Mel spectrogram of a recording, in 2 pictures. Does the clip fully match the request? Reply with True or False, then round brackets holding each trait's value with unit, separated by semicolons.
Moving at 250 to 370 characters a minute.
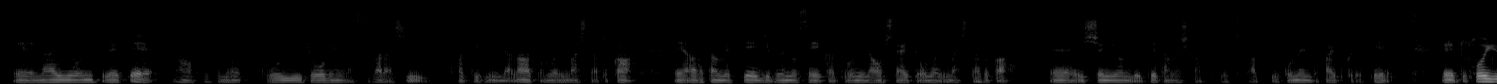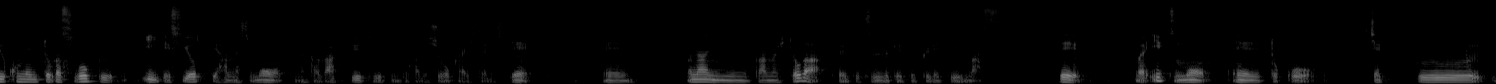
True (335 characters per minute)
